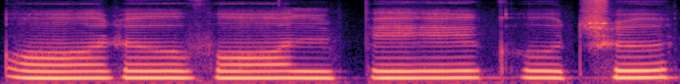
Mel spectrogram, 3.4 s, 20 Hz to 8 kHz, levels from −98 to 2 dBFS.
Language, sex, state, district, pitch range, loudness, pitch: Hindi, female, Madhya Pradesh, Bhopal, 240-245 Hz, -13 LUFS, 240 Hz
